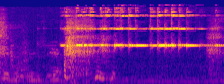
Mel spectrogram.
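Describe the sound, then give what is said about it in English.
A voice talks briefly, then a bell is struck once and rings out with a bright, sustained, shimmering tone that lingers clearly to the end. “Ring the bell”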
